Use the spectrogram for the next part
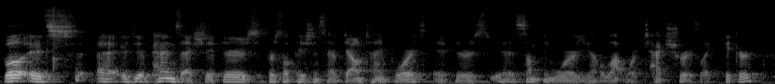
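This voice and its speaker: A man, a doctor, answering viewer questions on a casual livestream in a relaxed, chatty way full of fillers, his voice echoing around the room. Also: fairly low pitch, fairly quick, hardly any pauses. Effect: echoing room sound on the stream. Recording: echoey room audio on a livestream.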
